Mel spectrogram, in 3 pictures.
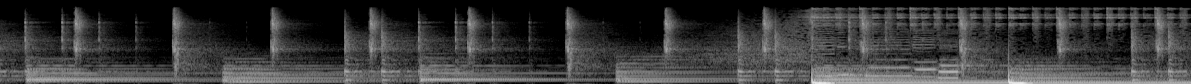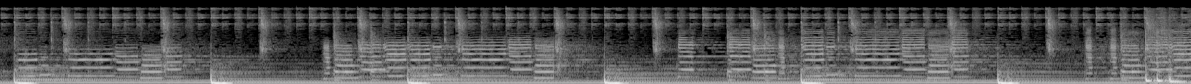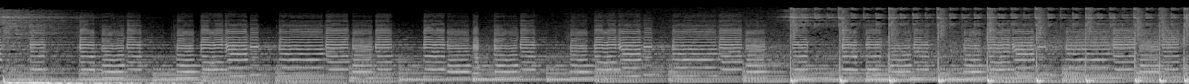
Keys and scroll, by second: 7.3 ctrl+z, 13.7 shift+m.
